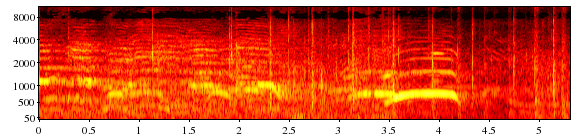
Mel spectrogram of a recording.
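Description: A group of women cheer and shout in the distance outdoors.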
